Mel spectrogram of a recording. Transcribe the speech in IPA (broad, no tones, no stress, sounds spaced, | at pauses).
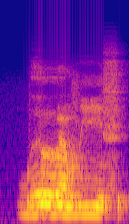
b ə̤ lː ə̃ v i s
